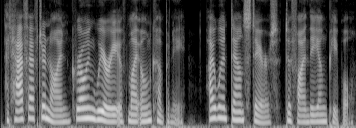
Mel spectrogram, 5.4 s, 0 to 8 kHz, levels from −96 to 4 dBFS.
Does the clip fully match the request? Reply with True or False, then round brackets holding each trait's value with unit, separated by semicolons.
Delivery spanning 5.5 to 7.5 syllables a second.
False (5.2 syllables/s)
